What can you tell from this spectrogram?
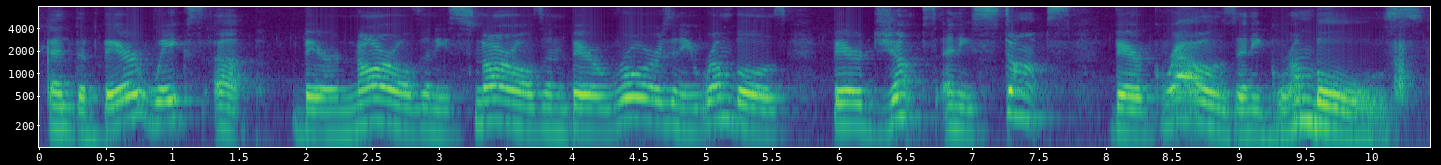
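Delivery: loud, slow, rhythmic storytelling; dramatic story reading. A narrator's reading. Teacher reads bear waking up cross, loud dramatic narration. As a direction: hit each growling verb hard for the children.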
